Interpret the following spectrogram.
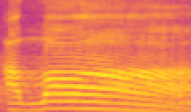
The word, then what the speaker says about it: আল্লাহ: পাকের নাম উদাহরণ হচ্ছে আল্লাহ মুখটা একটু গোল হয়ে যাবে বলেন আল্লাহ আল্লাহ পৃথিবীতে বিভিন্ন জাতি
